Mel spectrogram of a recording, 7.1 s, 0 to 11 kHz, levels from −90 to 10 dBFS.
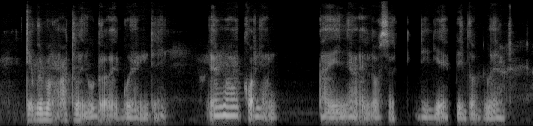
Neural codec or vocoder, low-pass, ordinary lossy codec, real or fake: autoencoder, 22.05 kHz, a latent of 192 numbers a frame, VITS, trained on one speaker; none; none; fake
